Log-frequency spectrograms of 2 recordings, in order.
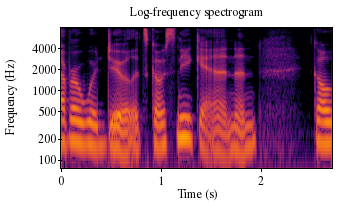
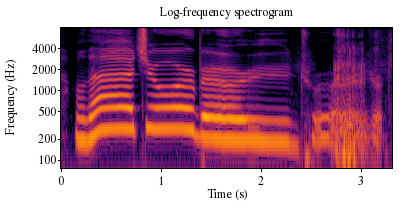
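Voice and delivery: very slow, dragged-out delivery. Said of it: "And they're like".

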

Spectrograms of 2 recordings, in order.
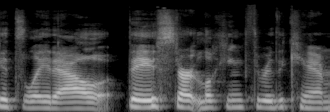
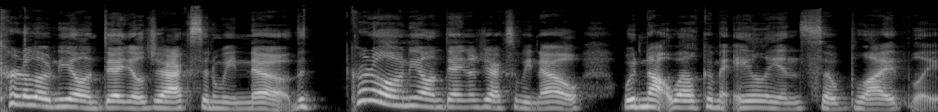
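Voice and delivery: normal talking voice

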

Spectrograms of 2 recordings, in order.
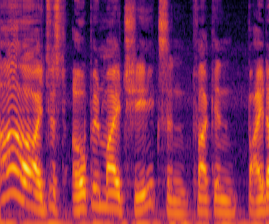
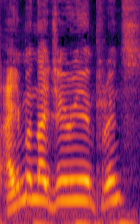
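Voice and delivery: put-on Indian accent, pitched up; 8 semitones higher than usual. Acting out a scam message, the speaker plays a nigerian prince in a put-on indian accent. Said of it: "I'm doing Indian".

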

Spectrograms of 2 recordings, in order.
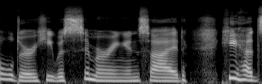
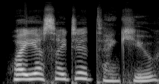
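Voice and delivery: tired, weary, worn-out and drained; 4 semitones higher than usual. Reading a story aloud, a woman answering a man's sarcastic remark: tired voice. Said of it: "she replied in a tired voice".

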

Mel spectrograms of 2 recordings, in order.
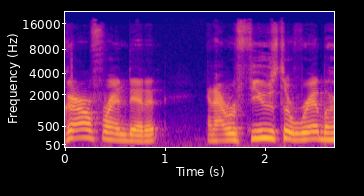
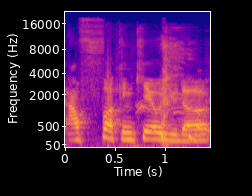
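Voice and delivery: put-on hostile, aggressive tone. Acting out an imagined cab driver threatening a passenger: imitating a hostile cab driver. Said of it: "mad hostile like that".

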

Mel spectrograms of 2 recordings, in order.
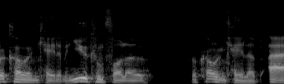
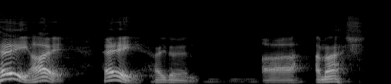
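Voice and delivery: loud, very slow, drawn-out delivery; 5 dB louder than usual. Showing another speaker how they usually open the show: mock-imitating own usual intro. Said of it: "here's a crash course".

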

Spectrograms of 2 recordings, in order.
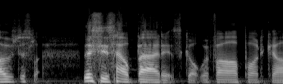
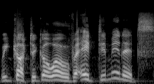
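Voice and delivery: put-on Italian accent, pitched up; 9 semitones higher than usual. Imitating the director of the film: put-on italian accent. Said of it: "It's my Italian impression".

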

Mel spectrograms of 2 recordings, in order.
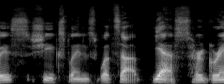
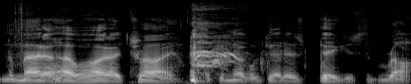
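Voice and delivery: mumbly, put-on tough-guy voice; 3 semitones lower, 3 dB quieter than usual. Riffing with friends after a movie joke, a Stallone impression. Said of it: "that was a phenomenal Stallone".

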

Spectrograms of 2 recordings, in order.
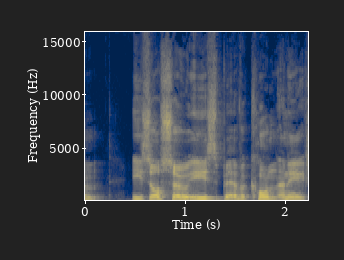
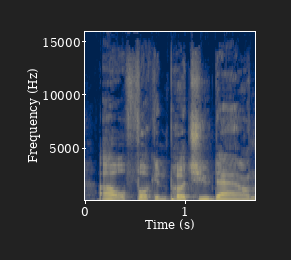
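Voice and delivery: put-on Southern cowboy voice, lower and quieter; 6 semitones lower, 7 dB quieter than usual. Retelling a film scene, quoting the villain: Jeffrey Dean Morgan Southern cowboy voice. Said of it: "he is a Southern cowboy".

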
